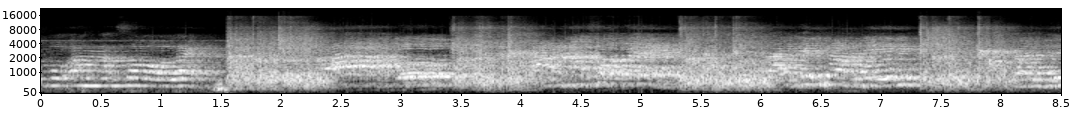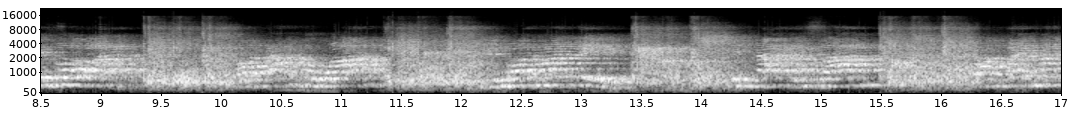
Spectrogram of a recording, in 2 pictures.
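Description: A class of children claps out the rhythmic 'tepuk anak soleh' chant, with bursts of loud, patterned clapping between chanted voices and a teacher leading in a classroom.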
